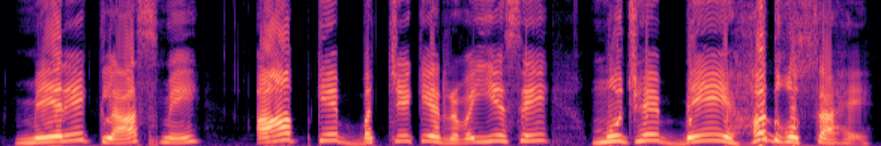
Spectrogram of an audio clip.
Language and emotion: Urdu, angry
